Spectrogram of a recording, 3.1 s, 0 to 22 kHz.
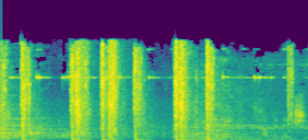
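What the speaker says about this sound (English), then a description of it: "You just gonna let him keep shooting me?" Gunfire in the game Deceit 2, a rapid run of loud close shots in uneven bursts with short gaps between them.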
